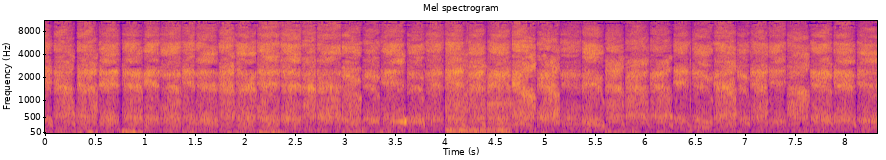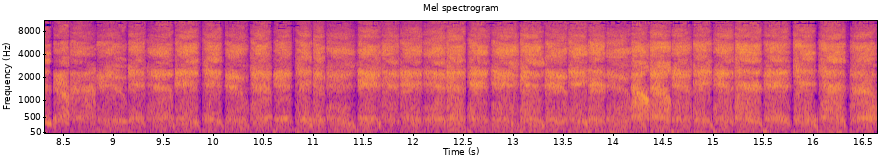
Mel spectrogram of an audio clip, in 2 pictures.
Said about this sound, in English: Oh, yeah. So we got to do Hulk Hogan breathing. And Hulk Hogan breathing...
